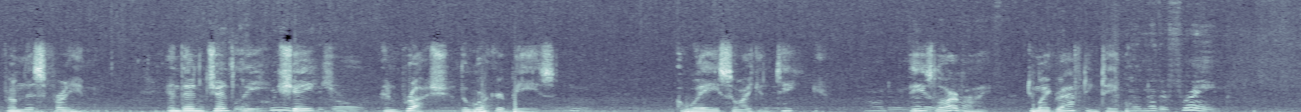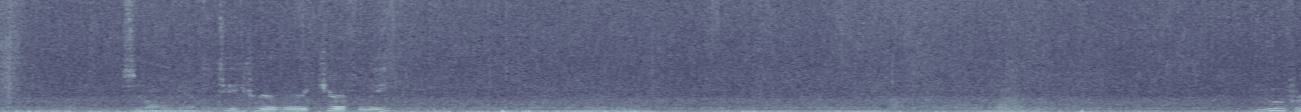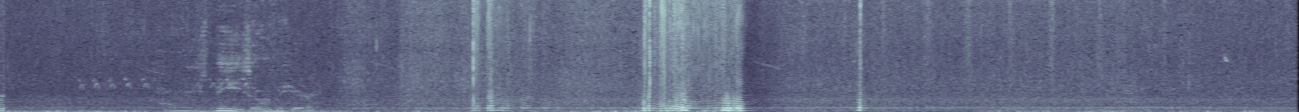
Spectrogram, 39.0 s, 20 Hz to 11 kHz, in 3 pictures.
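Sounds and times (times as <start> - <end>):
wind rumble on microphone: 0.0 - 8.4, 12.2 - 30.3, 31.7 - 33.3, 35.8 - 39.0
honeybees humming: 0.0 - 39.0.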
